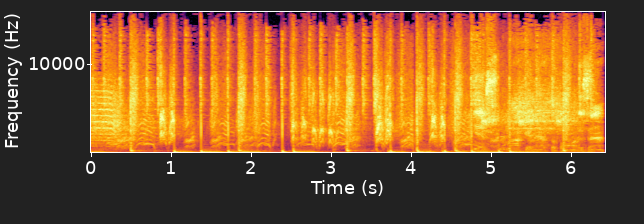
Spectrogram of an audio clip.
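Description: Old-school hip hop dub mix: a drum beat and heavy bass with turntable scratching, repeated record-scratch swoops cutting across the beat.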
